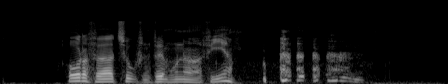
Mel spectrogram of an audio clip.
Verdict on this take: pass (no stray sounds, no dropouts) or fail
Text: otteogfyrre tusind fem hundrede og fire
fail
